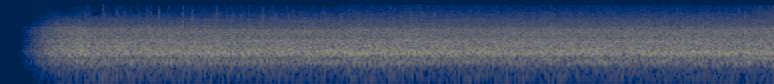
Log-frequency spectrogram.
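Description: Dense stadium crowd roar at a Thanksgiving Packers at Lions NFL game in Detroit, swelling in within the first second and then holding a steady, loud, broadband wash of cheering and applause for the rest of the stretch.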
